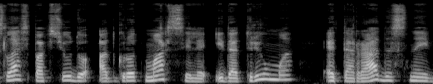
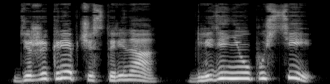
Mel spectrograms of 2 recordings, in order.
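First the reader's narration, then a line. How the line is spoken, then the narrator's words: Shouting. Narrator (Russian): кричал Камберус седовласому матросу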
